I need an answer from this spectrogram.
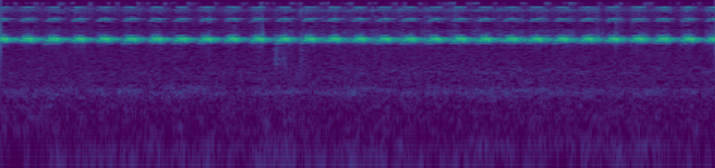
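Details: Night-time crickets in Walnut, California, giving a shrill, evenly pulsed chirping of roughly three beats a second over quiet low background hum.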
